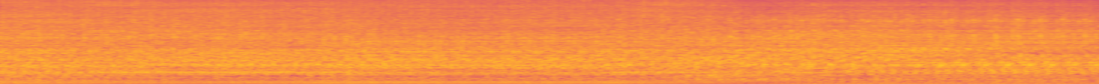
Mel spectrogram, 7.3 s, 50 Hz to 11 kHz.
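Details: Cummins 4BT four-cylinder turbo diesel, about 71,000 miles, idling outdoors after fuel filter change and air filter wash: steady, even clatter with background noise; good oil pressure, normal idle.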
